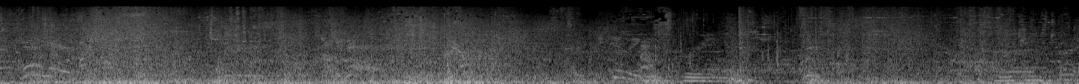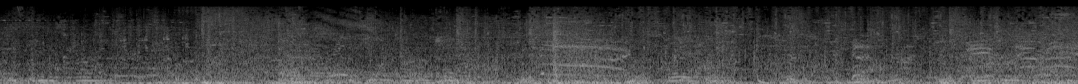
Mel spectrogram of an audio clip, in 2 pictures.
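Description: Fantasy battle sound effects of spells and strikes crackle and boom.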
